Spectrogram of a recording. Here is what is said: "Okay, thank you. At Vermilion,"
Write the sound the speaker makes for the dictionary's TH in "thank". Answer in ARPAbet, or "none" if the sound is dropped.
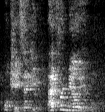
TH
